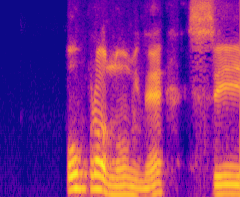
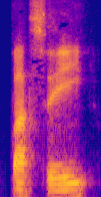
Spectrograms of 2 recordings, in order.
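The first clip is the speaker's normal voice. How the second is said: one word at a time, long pauses, fading; spaced-out dictation, trailing off; slow dictation; 5 semitones lower, slower than usual. Shown as a demonstration. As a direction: dictate each word for the class to copy. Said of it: "dictating example slowly".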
